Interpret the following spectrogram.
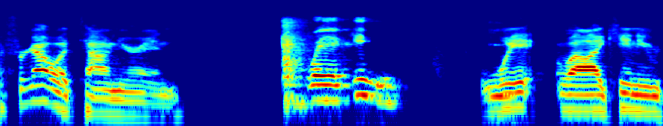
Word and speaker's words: Guayaquil: Guayaquil. Well, I can't even pronounce it. Guayaquil? Yeah, Guayaquil.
